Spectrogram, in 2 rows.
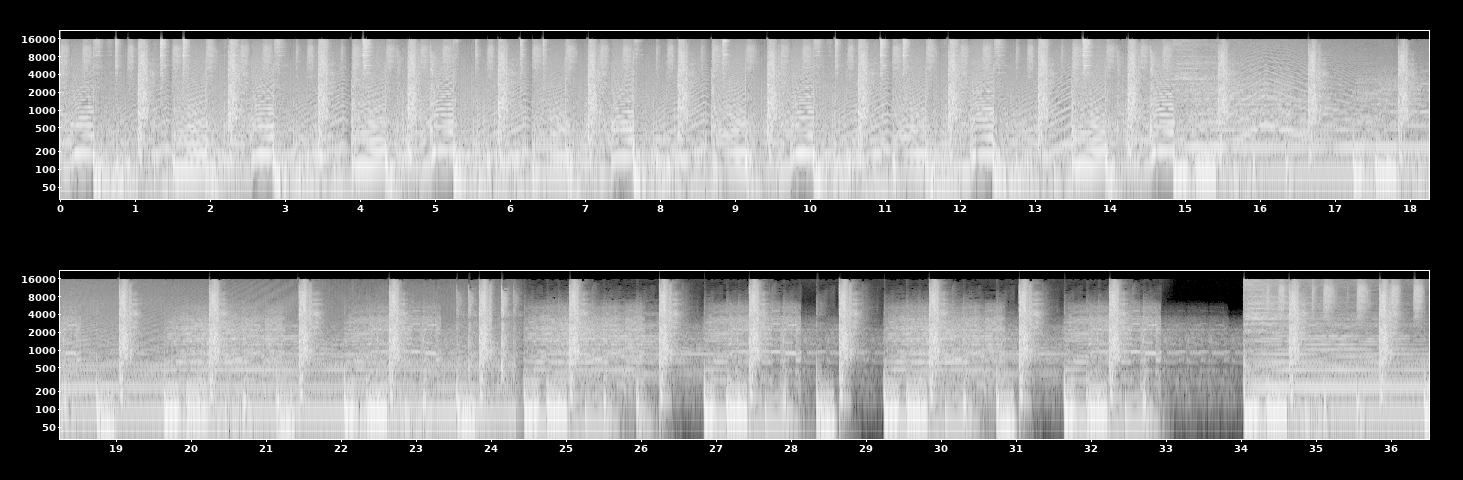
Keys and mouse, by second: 0.2 a, 0.4 click, 1.0 r, 1.5 click, 2.3 r, 2.7 click, 3.7 r, 4.2 click, 4.8 a, 5.0 ctrl+r, 5.9 a, 6.0 click, 7.2 a, 7.3 click, 7.7 g, 8.5 a, 8.7 click, 9.0 g, 11.2 a, 11.6 click, 12.0 click, 13.0 a, 13.3 KP_7, 13.6 middle click, 13.9 click, 14.5 a, 14.6 click, 15.2 a, 15.5 KP_1, 16.3 ctrl+r, 18.1 s, 19.0 a, 19.2 click, 19.7 z, 19.9 ctrl+Tab, 20.3 click, 20.8 click, 21.1 shift+d, 21.6 p, 22.3 KP_1, 22.8 click, 23.6 click, 24.4 click, 24.6 Tab, 25.0 Tab, 25.2 h, 25.5 click, 25.6 Tab, 26.4 z, 26.6 click, 27.2 click, 28.0 click, 28.7 click, 29.0 a, 29.2 click, 30.1 a, 30.5 click, 31.2-34.2 typing, 33.0 click, 34.8 click, 35.1 click, 35.6 click.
